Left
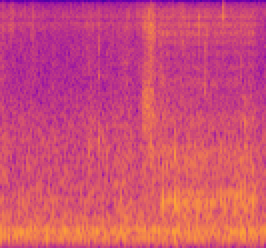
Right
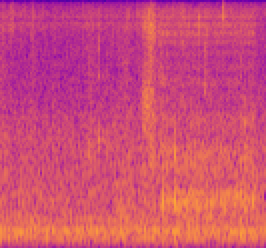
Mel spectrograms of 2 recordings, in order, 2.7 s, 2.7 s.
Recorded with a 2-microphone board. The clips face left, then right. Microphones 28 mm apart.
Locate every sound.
1.6 s boiling: 5° right (ahead or behind), 1.6 m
